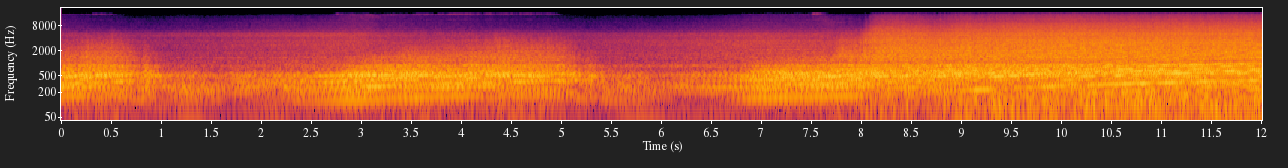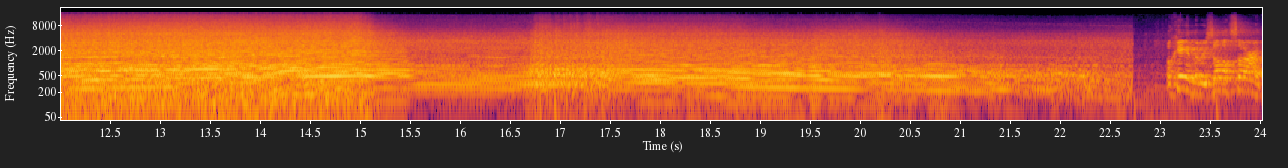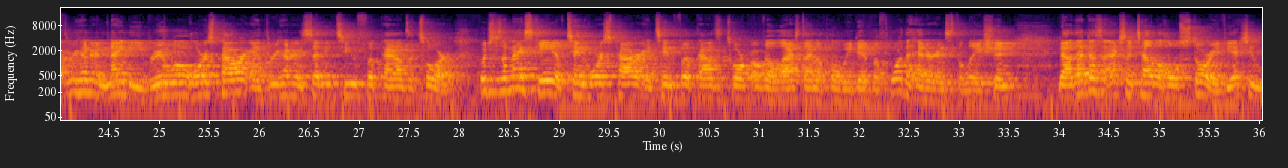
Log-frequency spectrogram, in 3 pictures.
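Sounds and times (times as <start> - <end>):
car engine revving on dyno: 0.0 - 22.8.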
